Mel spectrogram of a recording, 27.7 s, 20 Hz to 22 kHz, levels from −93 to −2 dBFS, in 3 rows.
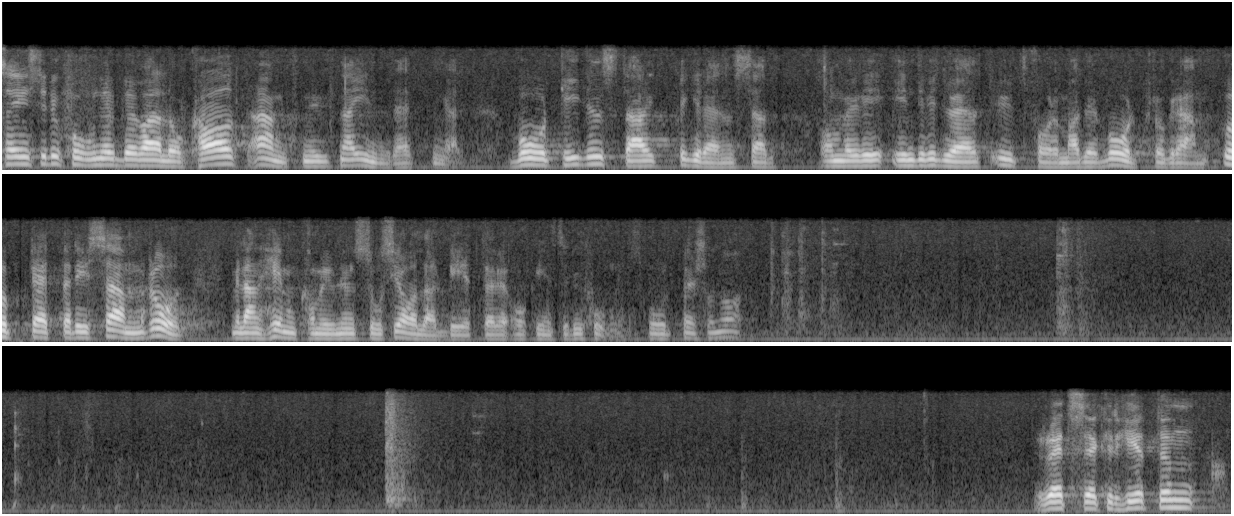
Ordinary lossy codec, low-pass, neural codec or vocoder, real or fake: Opus, 16 kbps; 7.2 kHz; none; real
